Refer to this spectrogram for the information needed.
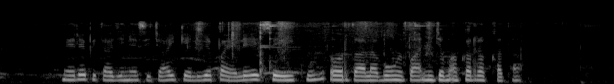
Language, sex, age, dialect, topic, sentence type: Hindi, female, 60-100, Kanauji Braj Bhasha, agriculture, statement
